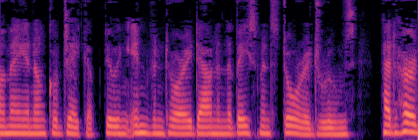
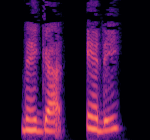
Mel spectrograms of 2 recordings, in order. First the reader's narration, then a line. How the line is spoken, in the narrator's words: Fanny sobbed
